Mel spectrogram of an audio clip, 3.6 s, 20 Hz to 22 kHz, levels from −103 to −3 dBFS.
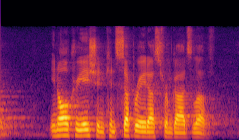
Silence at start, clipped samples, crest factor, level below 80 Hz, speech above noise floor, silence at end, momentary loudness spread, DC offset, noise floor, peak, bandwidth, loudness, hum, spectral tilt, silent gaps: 0 s; under 0.1%; 18 dB; -84 dBFS; 33 dB; 0.45 s; 11 LU; under 0.1%; -51 dBFS; 0 dBFS; 10.5 kHz; -18 LUFS; none; -5 dB/octave; none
